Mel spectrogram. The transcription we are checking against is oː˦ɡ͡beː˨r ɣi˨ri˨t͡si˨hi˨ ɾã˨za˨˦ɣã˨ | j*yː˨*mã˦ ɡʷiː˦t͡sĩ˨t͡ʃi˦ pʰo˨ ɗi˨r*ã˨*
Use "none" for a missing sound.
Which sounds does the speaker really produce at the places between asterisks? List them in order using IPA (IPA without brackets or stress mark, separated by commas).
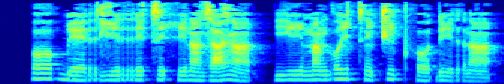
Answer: iː˨, ã˨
